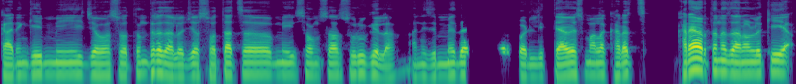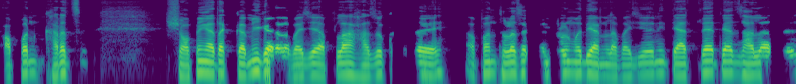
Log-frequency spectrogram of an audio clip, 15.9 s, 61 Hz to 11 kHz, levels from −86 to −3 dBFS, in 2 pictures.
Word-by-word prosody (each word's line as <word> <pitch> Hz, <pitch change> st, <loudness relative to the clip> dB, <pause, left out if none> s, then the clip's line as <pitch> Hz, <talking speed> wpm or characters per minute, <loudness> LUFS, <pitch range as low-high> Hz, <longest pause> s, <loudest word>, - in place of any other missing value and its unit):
कारण 110 Hz, +2 st, -1 dB
की 115 Hz, +1 st, 0 dB
मी 115 Hz, 0 st, -3 dB
जेव्हा 110 Hz, 0 st, +1 dB
स्वतंत्र 115 Hz, +3 st, -1 dB
झालो 105 Hz, -3 st, +2 dB
जेव्हा 105 Hz, +3 st, -1 dB
स्वतःचं 115 Hz, +2 st, +1 dB
मी 115 Hz, 0 st, -4 dB
संसार 110 Hz, 0 st, -2 dB
सुरू 115 Hz, +2 st, -3 dB
केला 95 Hz, -5 st, -1 dB, 0.2 s
आणि 100 Hz, +1 st, -8 dB
जिम्मेदारीं 110 Hz, +3 st, -1 dB, 0.2 s
अंगावर -, -, -6 dB
पडली 100 Hz, 0 st, -1 dB
त्यावेळेस 110 Hz, +3 st, +5 dB
मला 115 Hz, 0 st, 0 dB
खरंच 115 Hz, +2 st, -1 dB, 0.3 s
खऱ्या 140 Hz, +6 st, +10 dB
अर्थानं 140 Hz, -2 st, +5 dB
जाणवलं, 120 Hz, 0 st, +3 dB
की 130 Hz, -1 st, +2 dB, 0.2 s
आपण 125 Hz, +1 st, -2 dB
खरंच 125 Hz, -2 st, -3 dB, 1.0 s
शॉपिंग 125 Hz, +6 st, -1 dB
आता 120 Hz, +1 st, +4 dB
कमी 115 Hz, +5 st, +2 dB
करायला 115 Hz, -4 st, +4 dB
पाहिजे. 105 Hz, +2 st, 0 dB
आपला 115 Hz, +2 st, +1 dB
हा 100 Hz, -1 st, -5 dB
जो 115 Hz, +4 st, -3 dB
खर्च 120 Hz, -, -5 dB
आहे 110 Hz, +1 st, 0 dB, 0.3 s
आपण 120 Hz, 0 st, -4 dB
थोडासा 120 Hz, +2 st, +1 dB, 0.2 s
कंट्रोलमध्ये 120 Hz, +1 st, -2 dB
आणला 105 Hz, -2 st, -1 dB
पाहिजे 100 Hz, +3 st, -6 dB
आणि 120 Hz, +1 st, -5 dB
त्यातल्या 110 Hz, +4 st, +1 dB
त्यात 125 Hz, -1 st, +2 dB
झालं 115 Hz, 0 st, -1 dB
असं, 470 Hz, -, -5 dB
115 Hz, 170 wpm, -21 LUFS, 110-120 Hz, 1.0 s, खऱ्या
